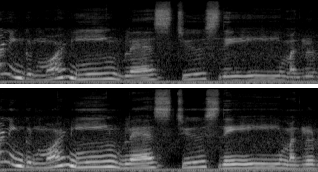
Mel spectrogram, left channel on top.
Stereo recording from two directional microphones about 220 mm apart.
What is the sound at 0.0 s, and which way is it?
Speech, 15° right (ahead or behind).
